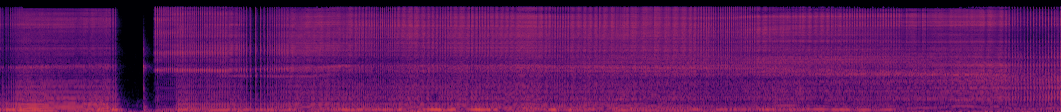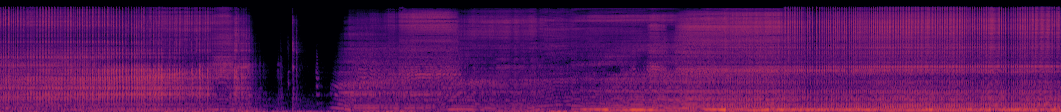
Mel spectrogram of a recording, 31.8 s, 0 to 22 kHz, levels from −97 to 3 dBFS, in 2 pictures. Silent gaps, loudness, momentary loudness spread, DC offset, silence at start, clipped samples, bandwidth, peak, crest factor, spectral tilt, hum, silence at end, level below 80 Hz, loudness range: none; -41 LUFS; 10 LU; under 0.1%; 0 s; under 0.1%; 17 kHz; -20 dBFS; 24 dB; -2 dB/octave; none; 0 s; -58 dBFS; 8 LU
